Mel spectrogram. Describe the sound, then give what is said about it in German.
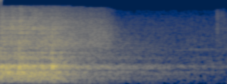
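A door upstairs in a castle creaks open in one short, grinding sweep, starting strong and fading into a thin lingering squeak within about a second. Nothing else is heard. “Oben im Schloss öffnet sich knarzend eine Tür.”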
